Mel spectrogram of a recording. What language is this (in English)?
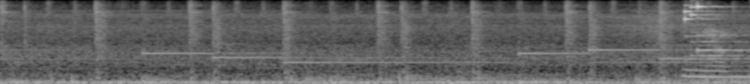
Korean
